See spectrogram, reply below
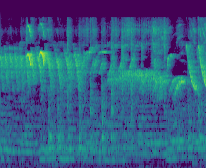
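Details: Lovebird singing in the continuous konslet style, a nonstop stream of high chirps, fast trills and rising and falling squeaky notes with hardly a break.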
